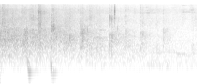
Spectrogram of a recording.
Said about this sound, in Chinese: 一个掌声，我们一起站立起来。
